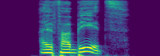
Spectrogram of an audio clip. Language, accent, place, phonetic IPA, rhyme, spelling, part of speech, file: German, Germany, Berlin, [alfaˈbeːt͡s], -eːt͡s, Alphabets, noun, De-Alphabets.ogg
- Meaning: genitive singular of Alphabet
